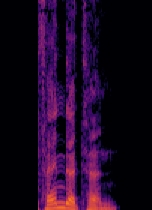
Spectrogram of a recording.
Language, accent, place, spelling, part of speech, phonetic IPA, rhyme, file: German, Germany, Berlin, pfändeten, verb, [ˈp͡fɛndətn̩], -ɛndətn̩, De-pfändeten.ogg
- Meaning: inflection of pfänden: 1. first/third-person plural preterite 2. first/third-person plural subjunctive II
